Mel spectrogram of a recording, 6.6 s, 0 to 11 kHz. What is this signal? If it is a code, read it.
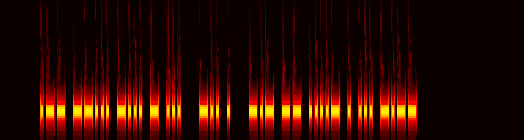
Morse code, heard as a keyed tone, about 36 wpm, 700 Hz. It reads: W7BTS DE KM4ESY
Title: USA Callsign DE Callsign 35wpm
